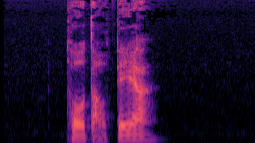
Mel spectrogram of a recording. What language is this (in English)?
Min Nan Chinese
